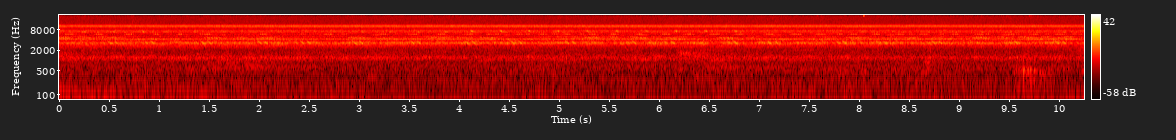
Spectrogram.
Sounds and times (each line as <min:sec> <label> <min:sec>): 0:00.0 #Cricket 0:10.2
